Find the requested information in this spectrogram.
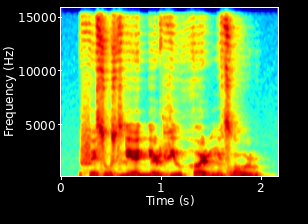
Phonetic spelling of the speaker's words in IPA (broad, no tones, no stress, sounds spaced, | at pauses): f e z u z lʲ ɛ nʲ ɤ ɭ vʲ u h ɤ ɭ ŋ ĩ z lˠ u ɭ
